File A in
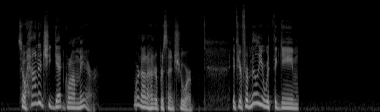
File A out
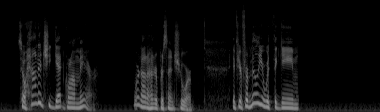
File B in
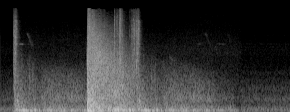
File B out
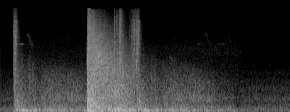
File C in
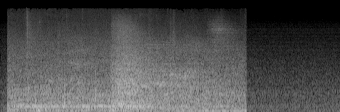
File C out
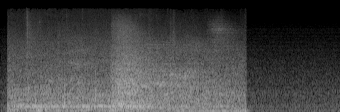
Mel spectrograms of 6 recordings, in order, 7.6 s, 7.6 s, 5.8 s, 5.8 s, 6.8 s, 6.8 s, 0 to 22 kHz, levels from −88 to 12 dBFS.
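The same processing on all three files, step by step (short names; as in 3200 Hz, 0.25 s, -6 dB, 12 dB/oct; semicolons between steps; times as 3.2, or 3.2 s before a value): notches 60/120 Hz; hum 60 Hz, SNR 33 dB; gain -4.5 dB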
